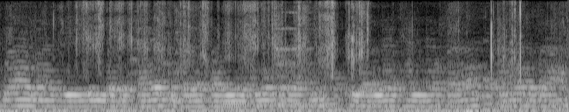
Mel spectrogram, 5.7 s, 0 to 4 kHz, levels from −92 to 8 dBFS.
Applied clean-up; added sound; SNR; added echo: none; Tearing; 5 dB; reverberation time 0.8 s.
